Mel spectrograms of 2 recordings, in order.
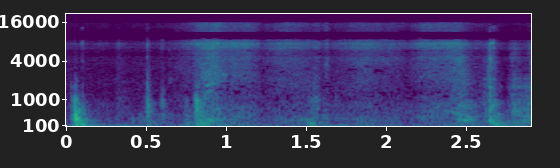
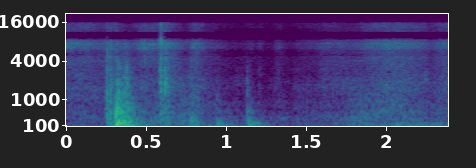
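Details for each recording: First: Lada Kalina door: uneven creaks and dull clicks as the door swings through its travel; worn door check strap, which also knocks over bumps and fails to hold the door open, fixed by replacing it. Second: VAZ Lada Kalina door after replacing the worn door check strap that knocked over bumps: a few soft detent clicks as the door swings open, no knock or clunk; door check holds positions normally.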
